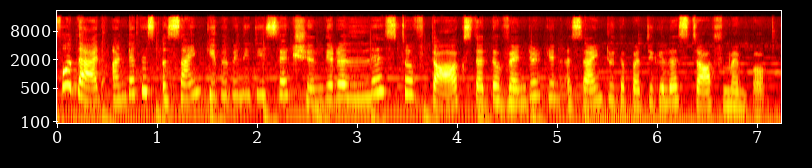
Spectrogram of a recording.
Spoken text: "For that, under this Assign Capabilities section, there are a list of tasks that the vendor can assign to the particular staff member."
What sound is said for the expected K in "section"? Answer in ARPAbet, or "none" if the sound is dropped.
K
